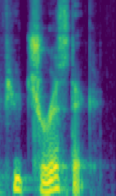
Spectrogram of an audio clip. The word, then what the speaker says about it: futuristic: What's the pronunciation of T? That's right, it's ch, because we see T-U-R-E, we pronounce the T as ch. And we see T-U-R-I in futuristic. Again, the T is pronounced with the ch sound.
